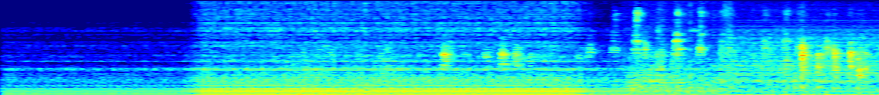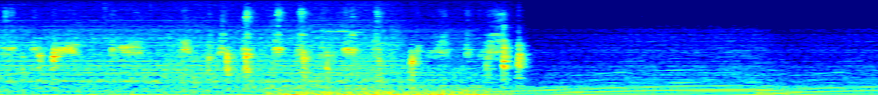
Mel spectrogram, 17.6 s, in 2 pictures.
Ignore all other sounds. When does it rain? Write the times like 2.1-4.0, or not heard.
not heard.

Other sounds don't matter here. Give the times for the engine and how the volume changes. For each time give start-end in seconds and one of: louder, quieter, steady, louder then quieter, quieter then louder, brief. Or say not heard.
0.0-17.5 quieter.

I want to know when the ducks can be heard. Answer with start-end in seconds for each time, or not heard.
2.8-14.1.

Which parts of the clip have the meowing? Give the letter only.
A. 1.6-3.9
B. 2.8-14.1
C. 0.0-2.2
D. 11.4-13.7
D.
